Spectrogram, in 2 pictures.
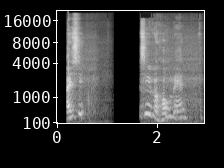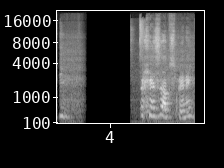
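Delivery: very high, slow, tearful, halting sobbing speech. Voicing a dizzy character who begs to be taken home: crying while talking. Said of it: "And he just starts crying".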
